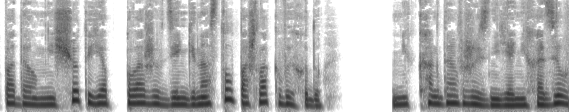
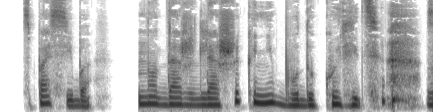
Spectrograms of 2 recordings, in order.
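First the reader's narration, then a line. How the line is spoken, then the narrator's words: Laughing. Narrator (Russian): засмеялась я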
